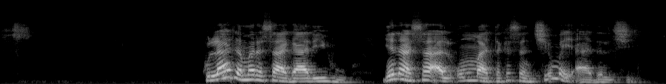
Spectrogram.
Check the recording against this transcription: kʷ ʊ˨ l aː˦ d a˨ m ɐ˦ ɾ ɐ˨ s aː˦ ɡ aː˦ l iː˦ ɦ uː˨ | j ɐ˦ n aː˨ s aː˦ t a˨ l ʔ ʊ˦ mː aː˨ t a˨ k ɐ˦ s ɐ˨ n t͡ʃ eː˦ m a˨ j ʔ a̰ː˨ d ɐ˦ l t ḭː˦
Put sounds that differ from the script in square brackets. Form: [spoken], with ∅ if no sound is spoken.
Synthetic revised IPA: kʷ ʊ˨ l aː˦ d a˨ m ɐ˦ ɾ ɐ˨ s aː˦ ɡ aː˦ l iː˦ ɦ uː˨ | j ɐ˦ n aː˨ s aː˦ [ʔ] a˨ l ʔ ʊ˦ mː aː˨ t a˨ k ɐ˦ s ɐ˨ n t͡ʃ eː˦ m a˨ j ʔ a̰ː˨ d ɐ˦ l [t͡ʃ] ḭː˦

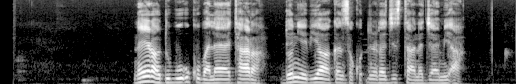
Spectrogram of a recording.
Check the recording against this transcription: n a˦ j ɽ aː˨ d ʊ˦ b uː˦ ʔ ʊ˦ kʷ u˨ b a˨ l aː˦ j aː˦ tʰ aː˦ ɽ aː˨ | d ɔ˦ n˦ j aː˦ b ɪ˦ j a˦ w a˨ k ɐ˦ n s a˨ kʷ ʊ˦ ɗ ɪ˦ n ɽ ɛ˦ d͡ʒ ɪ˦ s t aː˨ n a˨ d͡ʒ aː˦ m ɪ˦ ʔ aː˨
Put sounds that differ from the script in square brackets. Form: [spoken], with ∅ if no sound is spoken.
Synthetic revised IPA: n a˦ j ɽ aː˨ d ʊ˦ b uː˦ ʔ ʊ˦ kʷ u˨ b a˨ l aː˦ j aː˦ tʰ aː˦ ɽ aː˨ | d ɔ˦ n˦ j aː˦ b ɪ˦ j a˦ w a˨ k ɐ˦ n s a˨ kʷ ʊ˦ ɗ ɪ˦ n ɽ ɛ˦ d͡ʒ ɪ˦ s t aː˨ n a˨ d͡ʒ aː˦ m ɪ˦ ʔ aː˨

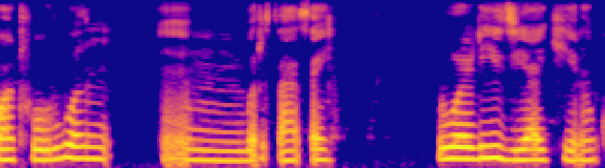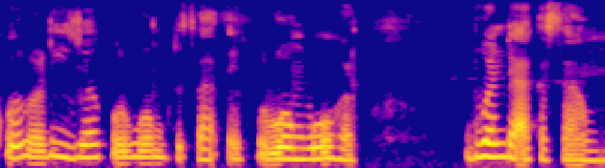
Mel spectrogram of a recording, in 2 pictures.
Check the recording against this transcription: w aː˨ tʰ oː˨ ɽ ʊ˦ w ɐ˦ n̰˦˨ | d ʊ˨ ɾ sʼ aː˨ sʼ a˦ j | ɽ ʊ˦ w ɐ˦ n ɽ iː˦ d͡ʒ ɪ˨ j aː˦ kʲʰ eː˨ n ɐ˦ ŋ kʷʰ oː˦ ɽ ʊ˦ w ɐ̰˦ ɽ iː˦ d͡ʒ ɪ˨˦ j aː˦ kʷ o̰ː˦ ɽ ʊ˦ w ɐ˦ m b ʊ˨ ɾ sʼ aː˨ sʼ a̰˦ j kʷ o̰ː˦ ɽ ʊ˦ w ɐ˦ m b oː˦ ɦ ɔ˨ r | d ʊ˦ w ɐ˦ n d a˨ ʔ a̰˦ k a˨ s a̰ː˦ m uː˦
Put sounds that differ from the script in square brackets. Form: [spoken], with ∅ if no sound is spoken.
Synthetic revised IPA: w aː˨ tʰ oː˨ ɽ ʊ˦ w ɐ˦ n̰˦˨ | [b] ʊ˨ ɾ sʼ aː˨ sʼ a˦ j | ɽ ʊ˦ w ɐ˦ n ɽ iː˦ d͡ʒ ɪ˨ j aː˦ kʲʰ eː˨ n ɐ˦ ŋ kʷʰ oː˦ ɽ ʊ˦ w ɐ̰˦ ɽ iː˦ d͡ʒ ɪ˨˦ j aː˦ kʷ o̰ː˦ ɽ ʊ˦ w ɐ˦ m b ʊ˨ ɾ sʼ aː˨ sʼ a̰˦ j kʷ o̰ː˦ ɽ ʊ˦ w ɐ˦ m b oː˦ ɦ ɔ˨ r | d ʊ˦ w ɐ˦ n d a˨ ʔ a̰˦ k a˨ s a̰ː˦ m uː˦

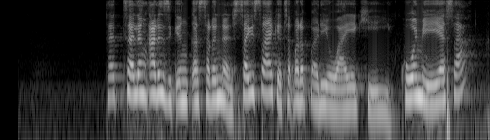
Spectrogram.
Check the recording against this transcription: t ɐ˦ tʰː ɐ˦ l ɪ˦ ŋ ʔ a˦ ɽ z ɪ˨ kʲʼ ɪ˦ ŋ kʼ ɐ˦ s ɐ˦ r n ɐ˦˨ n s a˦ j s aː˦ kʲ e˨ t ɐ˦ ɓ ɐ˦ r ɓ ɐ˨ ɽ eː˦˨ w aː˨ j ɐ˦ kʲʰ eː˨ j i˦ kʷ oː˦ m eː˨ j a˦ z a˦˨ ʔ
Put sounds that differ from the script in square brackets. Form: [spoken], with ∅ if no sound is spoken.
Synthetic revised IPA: t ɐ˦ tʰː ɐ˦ l ɪ˦ ŋ ʔ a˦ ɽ z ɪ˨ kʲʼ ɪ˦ ŋ kʼ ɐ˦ s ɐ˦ r n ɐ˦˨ n s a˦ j s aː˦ kʲ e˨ t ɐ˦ ɓ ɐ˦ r ɓ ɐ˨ ɽ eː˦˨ w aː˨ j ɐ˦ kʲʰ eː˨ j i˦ kʷ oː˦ m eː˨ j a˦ [s] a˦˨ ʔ

